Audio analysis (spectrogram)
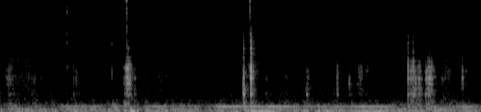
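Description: A palm-sized solid rectangular block, or bracelet section, of small coated metal neodymium magnet balls in rainbow colours is held in both hands while the fingertips press and roll the balls. This produces a scattered series of quiet, short, bright clicks over a steady low hum.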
